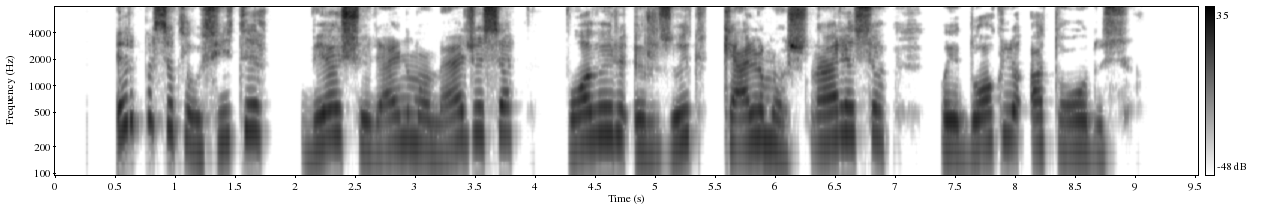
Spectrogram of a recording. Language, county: Lithuanian, Klaipėda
